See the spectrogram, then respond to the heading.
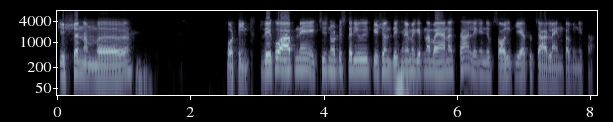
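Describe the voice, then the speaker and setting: Male maths teacher, bright forceful voice, walks students through each step, dry close recording. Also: medium pitch, a little fast, dry recording, low-quality recording. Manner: explains step by step and checks with students. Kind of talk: classroom maths lesson.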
